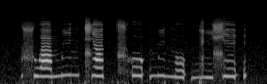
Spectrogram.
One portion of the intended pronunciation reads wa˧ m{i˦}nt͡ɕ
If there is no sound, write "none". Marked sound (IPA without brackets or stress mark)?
i˦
